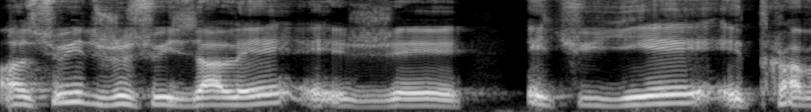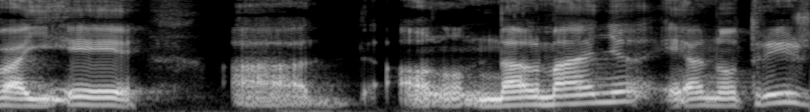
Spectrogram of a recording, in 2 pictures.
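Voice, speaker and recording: A man with a Slovenian accent speaks at a fairly high pitch. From Serbia (Niš, former Yugoslavia). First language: Slovene (speaking French). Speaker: pastor. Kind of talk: interview. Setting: remote call from Israel. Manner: hesitant with many fillers.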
